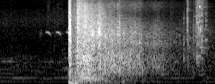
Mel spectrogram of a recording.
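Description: A single sharp rifle shot from Red Dead Redemption cracks loud and close, then rolls off in a short fading tail.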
